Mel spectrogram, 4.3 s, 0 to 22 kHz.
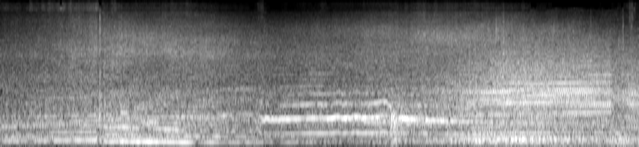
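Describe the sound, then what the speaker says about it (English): An Aston Martin Valkyrie hypercar races at the 6 Hours of Imola endurance event, its engine screaming with a high, rising and falling note that stays loud and close. "Both Aston Martin Valkyries still running as the team continue the development of this newest of the hypercars"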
